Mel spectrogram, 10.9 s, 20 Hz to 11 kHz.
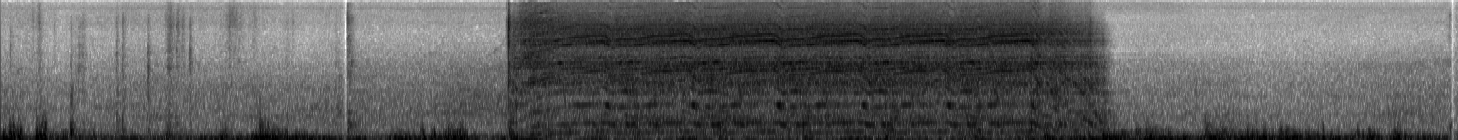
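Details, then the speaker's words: Toyota FJ62 Land Cruiser, about 296,000 miles, compression test on cylinder 2 with oil added: starter cranks about four seconds with a quick, light, even chug and little resistance; almost 60 psi wet, very low compression. "Almost 60 psi. Still abysmal. Very low compression."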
